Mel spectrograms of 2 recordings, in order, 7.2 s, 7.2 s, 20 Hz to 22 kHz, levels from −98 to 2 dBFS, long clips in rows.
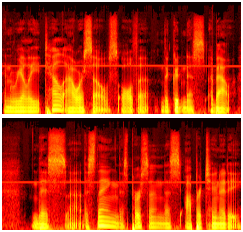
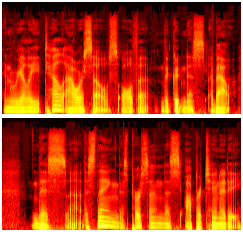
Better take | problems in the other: second | high-pitched whine; faint; throughout; 2.5 kHz, 25 dB below the speech

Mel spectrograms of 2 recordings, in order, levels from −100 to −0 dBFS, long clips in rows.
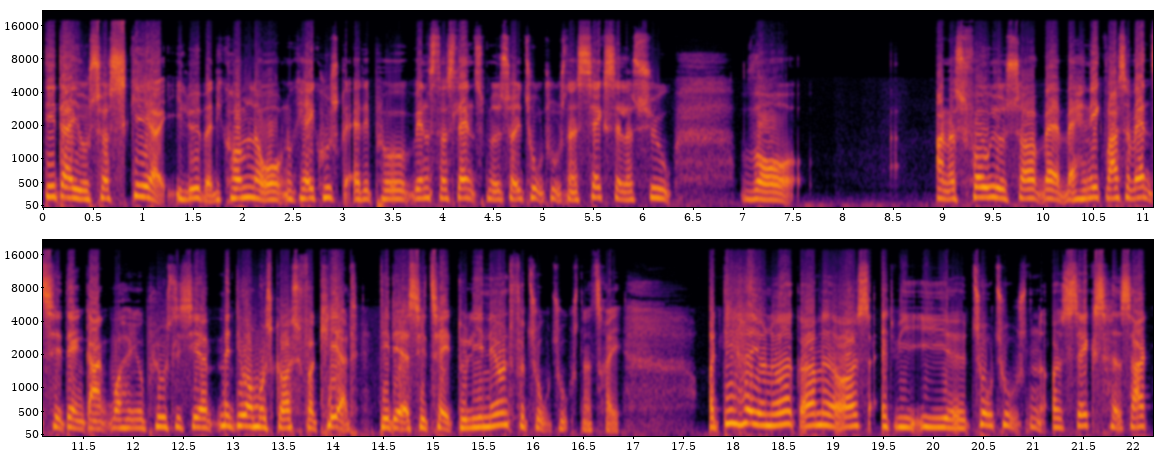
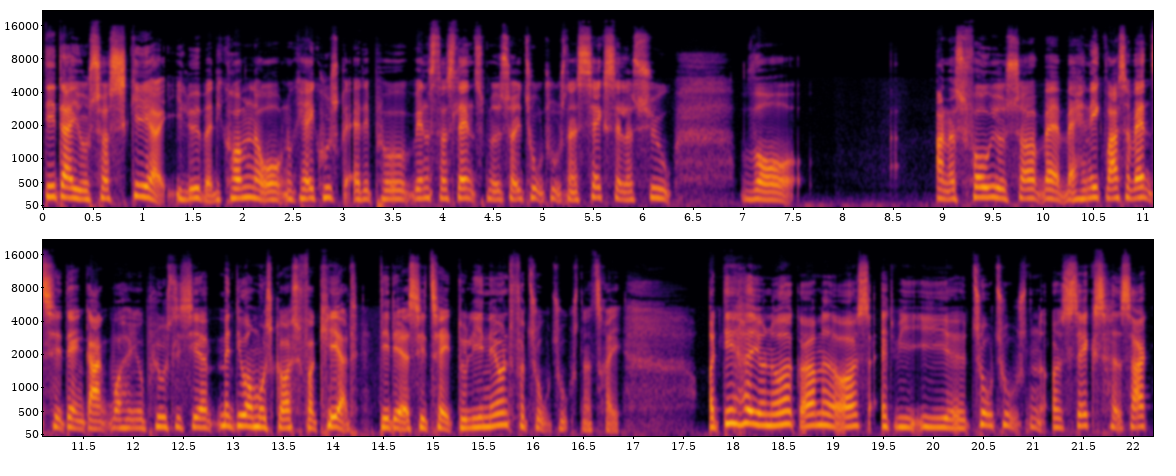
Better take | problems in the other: second | distortion; slight; 9% of the sound clipped

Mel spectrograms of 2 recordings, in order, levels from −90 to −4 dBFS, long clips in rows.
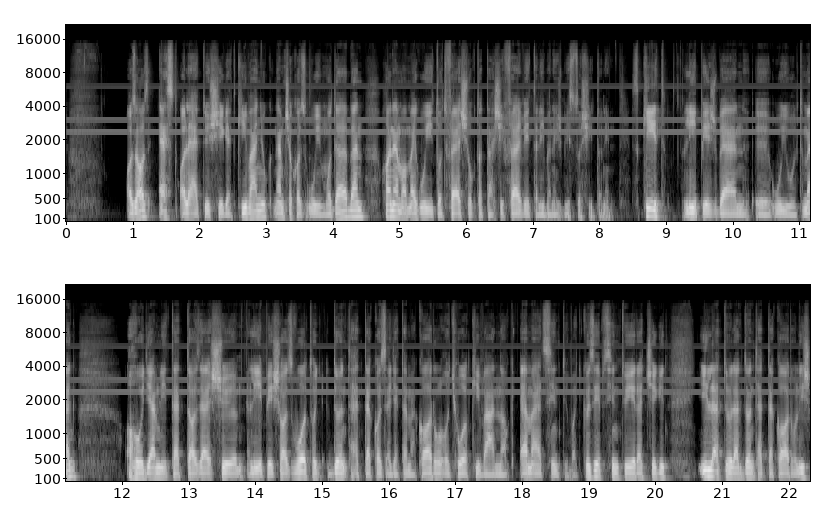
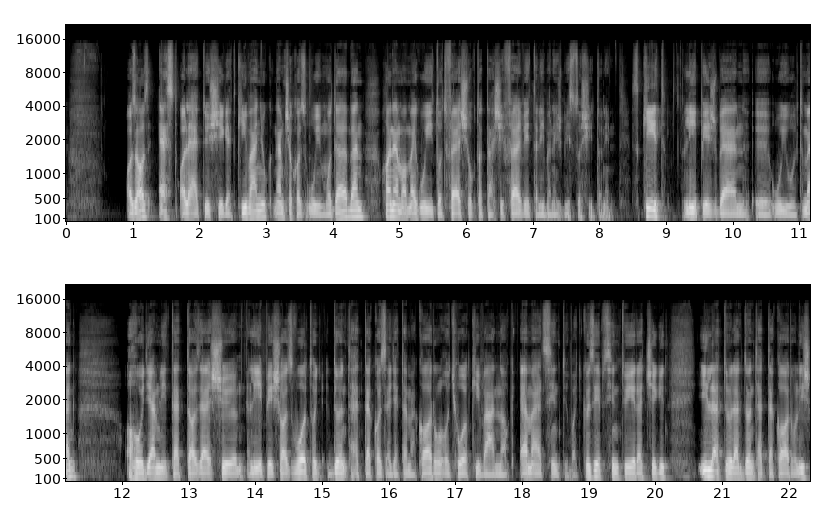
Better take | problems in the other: second | high-pitched whine; faint; throughout; 2.5 kHz, 20 dB below the speech

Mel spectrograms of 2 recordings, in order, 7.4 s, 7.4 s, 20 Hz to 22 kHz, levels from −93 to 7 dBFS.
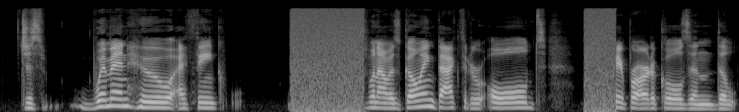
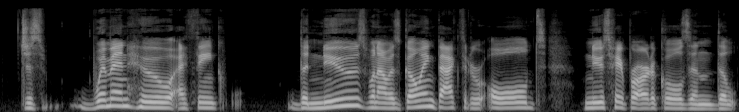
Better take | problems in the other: second | audio cutting out; filled with static; at 3 s for 0.5 s and at 6 s

